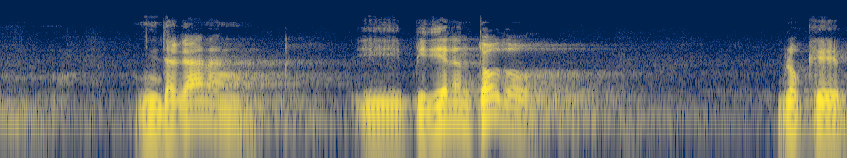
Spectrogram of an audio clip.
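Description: An elderly man speaks calmly and slowly into a microphone.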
